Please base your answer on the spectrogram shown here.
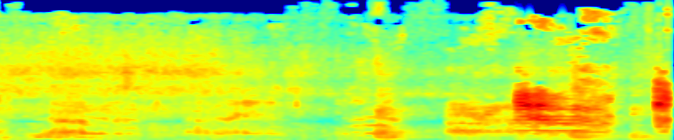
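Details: Pinscher puppies, described as fierce and angry, giving high, shrill yelping barks in short separate bursts, some rising sharply, with a few quieter whiny notes between them, heard indoors.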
